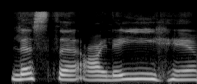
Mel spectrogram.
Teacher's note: आइन को अच्छे से हलक से अदा करेंगे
